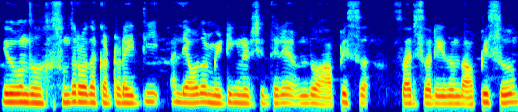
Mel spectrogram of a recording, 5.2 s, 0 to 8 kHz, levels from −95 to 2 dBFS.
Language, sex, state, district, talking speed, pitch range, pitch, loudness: Kannada, male, Karnataka, Bijapur, 220 wpm, 160-180 Hz, 170 Hz, -20 LUFS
